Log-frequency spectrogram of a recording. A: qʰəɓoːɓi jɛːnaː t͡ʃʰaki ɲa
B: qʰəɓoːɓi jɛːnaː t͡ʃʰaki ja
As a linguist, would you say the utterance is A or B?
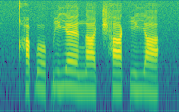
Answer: B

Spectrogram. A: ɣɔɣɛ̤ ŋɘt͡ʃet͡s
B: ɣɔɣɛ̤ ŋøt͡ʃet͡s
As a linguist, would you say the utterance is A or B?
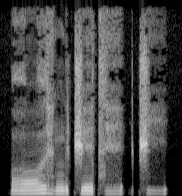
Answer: A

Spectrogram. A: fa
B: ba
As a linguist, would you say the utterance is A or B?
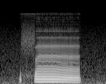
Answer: A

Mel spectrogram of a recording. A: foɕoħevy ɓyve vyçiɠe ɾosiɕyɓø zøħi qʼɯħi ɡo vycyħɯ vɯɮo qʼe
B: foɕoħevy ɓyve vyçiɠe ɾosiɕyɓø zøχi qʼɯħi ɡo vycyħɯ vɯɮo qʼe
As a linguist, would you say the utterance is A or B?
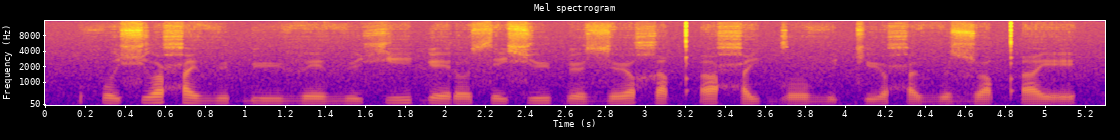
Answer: B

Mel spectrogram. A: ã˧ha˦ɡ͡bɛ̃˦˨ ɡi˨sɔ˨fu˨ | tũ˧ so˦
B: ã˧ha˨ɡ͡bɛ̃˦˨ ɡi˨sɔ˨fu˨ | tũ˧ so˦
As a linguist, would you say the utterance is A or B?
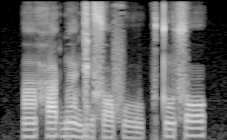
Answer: A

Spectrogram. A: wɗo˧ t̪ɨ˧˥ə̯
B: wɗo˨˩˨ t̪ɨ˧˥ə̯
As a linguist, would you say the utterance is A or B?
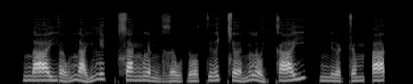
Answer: A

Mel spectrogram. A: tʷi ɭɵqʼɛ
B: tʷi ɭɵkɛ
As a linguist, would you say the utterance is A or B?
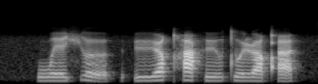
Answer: A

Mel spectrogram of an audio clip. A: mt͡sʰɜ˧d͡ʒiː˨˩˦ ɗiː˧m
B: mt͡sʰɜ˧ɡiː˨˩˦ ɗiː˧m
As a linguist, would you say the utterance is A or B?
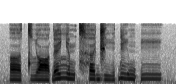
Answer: A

